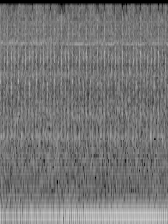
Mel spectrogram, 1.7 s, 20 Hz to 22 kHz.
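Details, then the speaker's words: 2006 Volvo XC90 AWD 2.5 petrol with service engine light, on morning start: low, deep idle with slight unevenness; a vacuum leak in the hoses was found. "very low when I turned it on this morning. The sound was not normal, so I checked it out and checked this out."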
